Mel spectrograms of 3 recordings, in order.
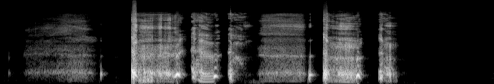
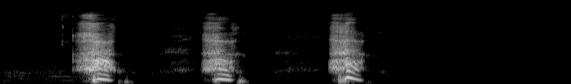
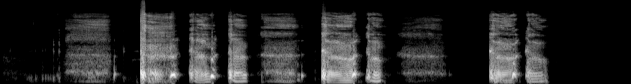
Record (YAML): cough_length: 4.9 s
cough_amplitude: 32768
cough_signal_mean_std_ratio: 0.42
exhalation_length: 5.7 s
exhalation_amplitude: 30997
exhalation_signal_mean_std_ratio: 0.32
three_cough_length: 6.3 s
three_cough_amplitude: 32768
three_cough_signal_mean_std_ratio: 0.4
survey_phase: alpha (2021-03-01 to 2021-08-12)
age: 18-44
gender: Female
wearing_mask: 'No'
symptom_new_continuous_cough: true
symptom_diarrhoea: true
symptom_headache: true
symptom_change_to_sense_of_smell_or_taste: true
symptom_onset: 3 days
smoker_status: Never smoked
respiratory_condition_asthma: false
respiratory_condition_other: false
recruitment_source: Test and Trace
submission_delay: 2 days
covid_test_result: Positive
covid_test_method: RT-qPCR
covid_ct_value: 20.7
covid_ct_gene: S gene
covid_ct_mean: 21.1
covid_viral_load: 120000 copies/ml
covid_viral_load_category: Low viral load (10K-1M copies/ml)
